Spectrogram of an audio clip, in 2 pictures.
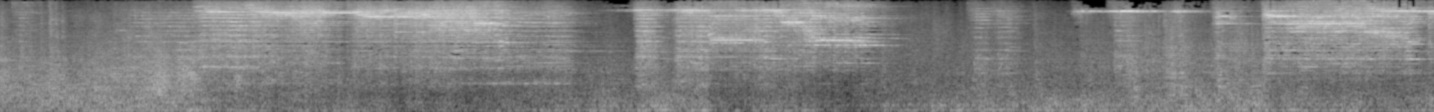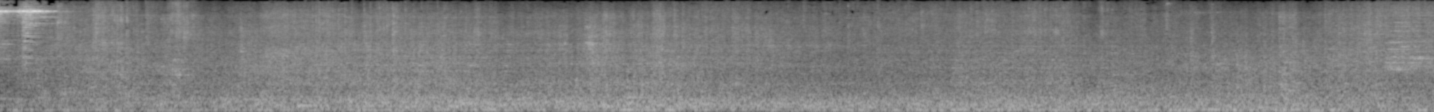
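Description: Freight cars rolling slowly past on street-running track, their wheels squealing high-pitched on and off through the first half, then settling into a steady rumble and clatter.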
